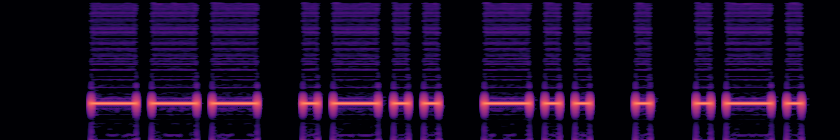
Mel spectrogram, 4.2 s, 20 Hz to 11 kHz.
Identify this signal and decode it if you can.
Morse code, heard as a keyed tone, about 16 wpm, 800 Hz. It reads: OLDER
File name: Prefixes / By First Letter / Os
